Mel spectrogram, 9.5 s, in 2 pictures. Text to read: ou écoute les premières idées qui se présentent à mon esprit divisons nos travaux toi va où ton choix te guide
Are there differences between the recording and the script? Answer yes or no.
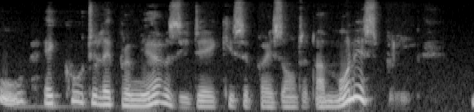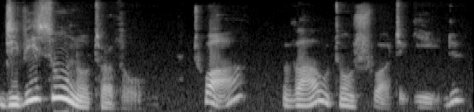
no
